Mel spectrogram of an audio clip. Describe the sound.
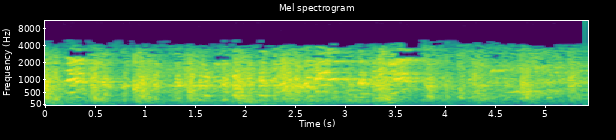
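Busy, continuous, fairly loud clucking and squawking like a flock of chickens, with overlapping calls filling the whole stretch without a pause.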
